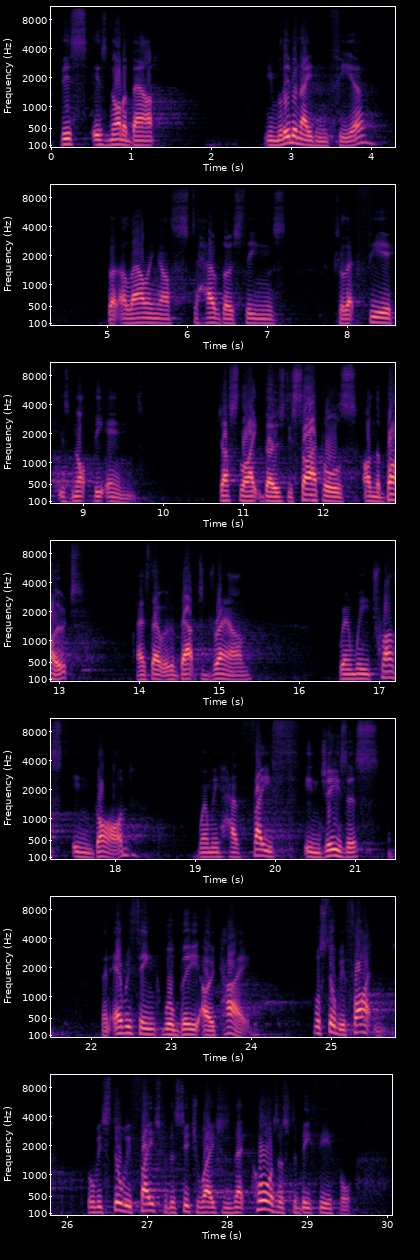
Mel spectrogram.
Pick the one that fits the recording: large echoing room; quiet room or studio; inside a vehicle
large echoing room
